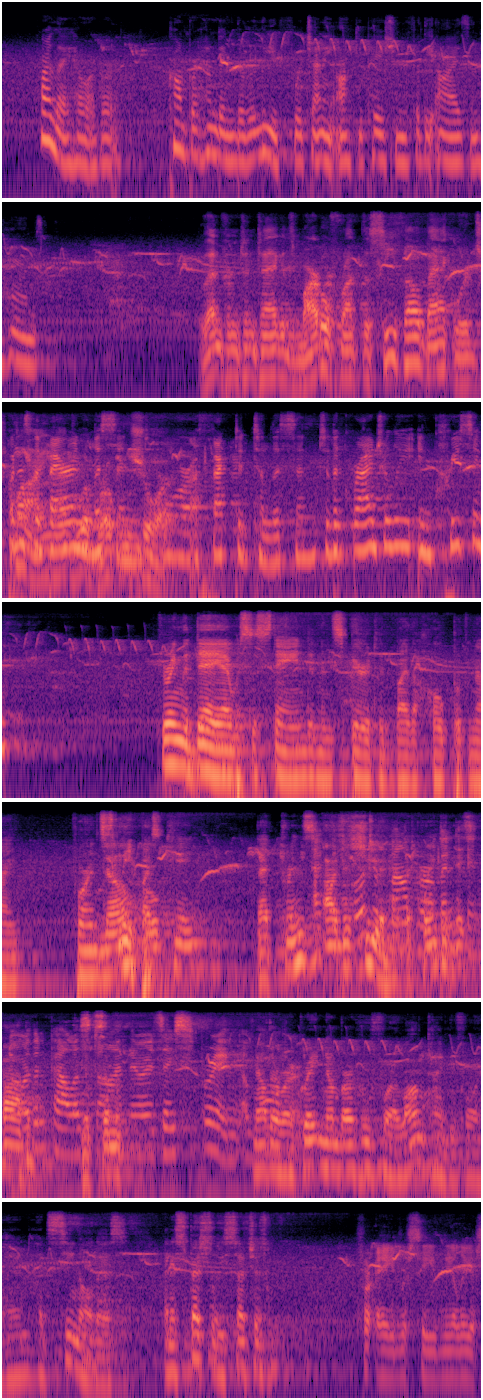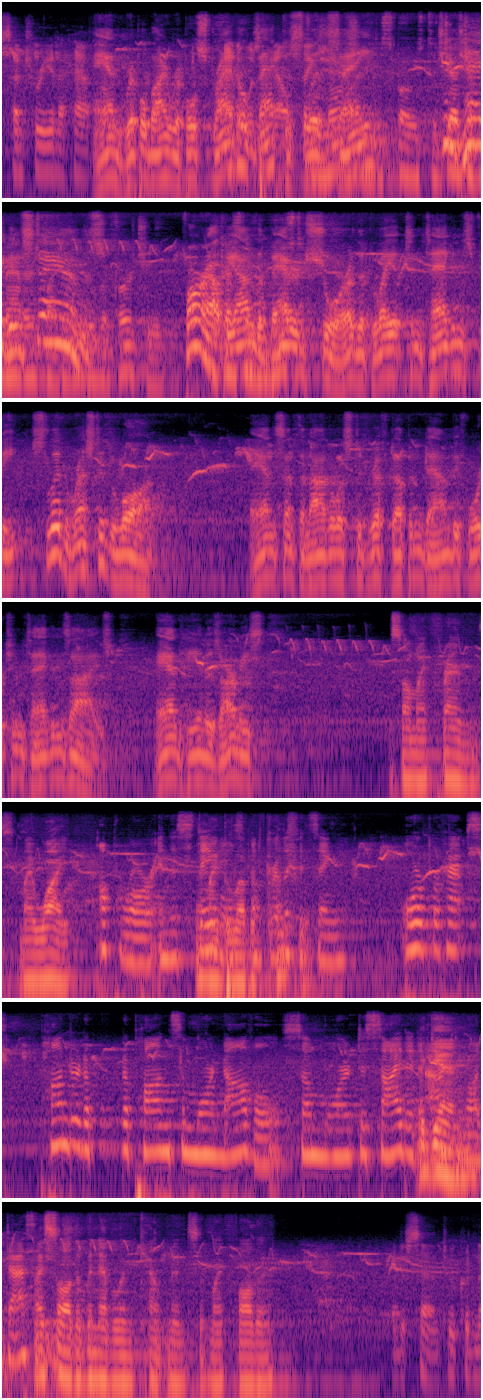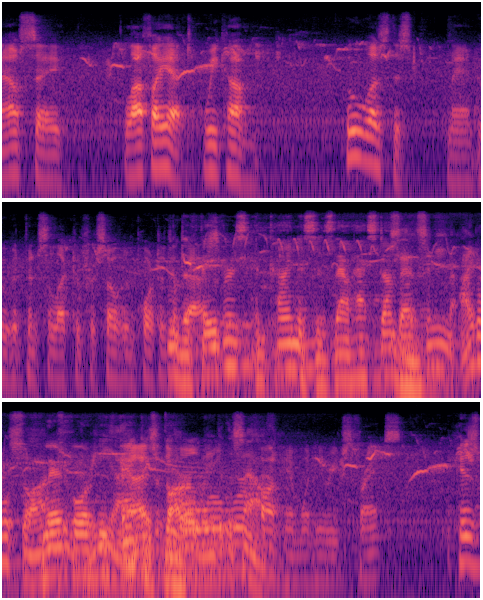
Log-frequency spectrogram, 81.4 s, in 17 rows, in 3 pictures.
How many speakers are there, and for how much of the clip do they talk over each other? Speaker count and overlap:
eight, about 25%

